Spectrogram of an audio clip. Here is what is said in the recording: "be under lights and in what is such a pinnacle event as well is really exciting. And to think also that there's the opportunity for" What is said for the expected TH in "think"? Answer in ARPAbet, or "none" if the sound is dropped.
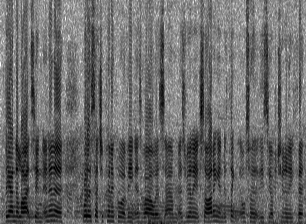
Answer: TH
